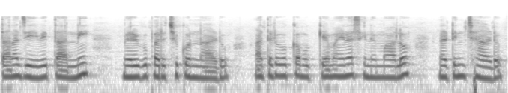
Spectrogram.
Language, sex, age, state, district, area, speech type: Telugu, female, 45-60, Andhra Pradesh, Kakinada, rural, spontaneous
